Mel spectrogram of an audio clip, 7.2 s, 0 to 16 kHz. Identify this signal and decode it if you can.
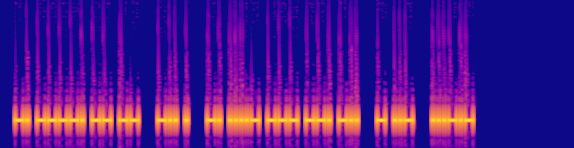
Morse code, heard as a keyed tone, about 36 wpm, 700 Hz. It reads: N9MM DE N4OGD TU <SK>
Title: K1USN SST QSO Practice 35wpm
